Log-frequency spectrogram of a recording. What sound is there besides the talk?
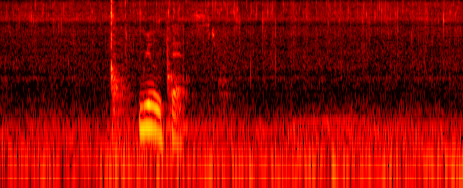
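jumbo shrimp sizzling in hot oil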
